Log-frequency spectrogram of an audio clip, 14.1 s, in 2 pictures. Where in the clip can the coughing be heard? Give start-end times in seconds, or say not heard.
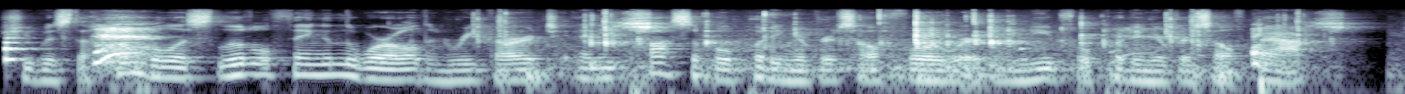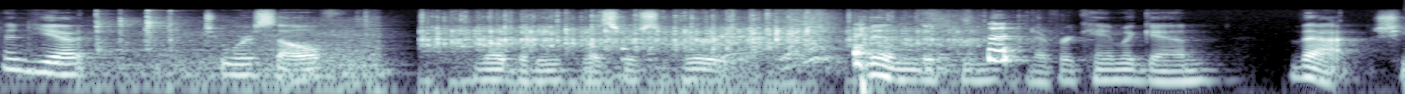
0.0-0.8, 5.1-6.5, 10.1-12.2.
